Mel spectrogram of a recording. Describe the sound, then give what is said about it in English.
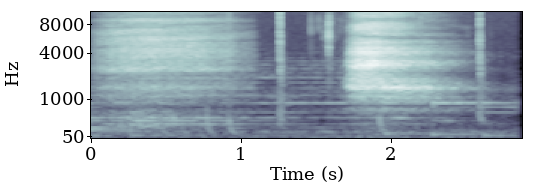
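A single deep breath, drawn in and let out as a long, airy sigh that swells loudly near the end over a steady, low background. “So let's take a deep breath”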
